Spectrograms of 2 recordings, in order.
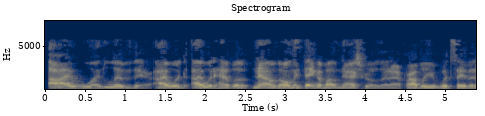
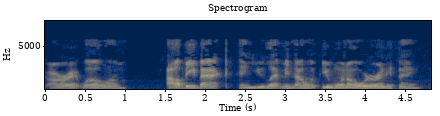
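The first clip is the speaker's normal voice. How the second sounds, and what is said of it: Put-on Southern accent. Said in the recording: “my Southern accent ... Oh, that it's so on point.”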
